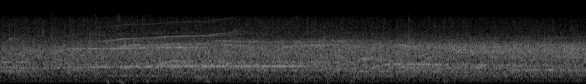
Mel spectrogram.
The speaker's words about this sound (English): You're clapping and you're celebrating for people thinking and putting this together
